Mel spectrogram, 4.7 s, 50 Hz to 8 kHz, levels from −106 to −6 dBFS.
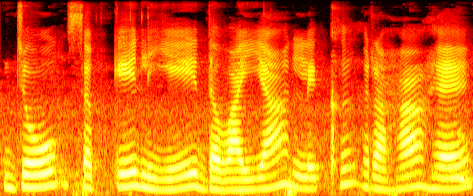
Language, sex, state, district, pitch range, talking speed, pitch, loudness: Hindi, female, Madhya Pradesh, Umaria, 165-195 Hz, 90 wpm, 175 Hz, -16 LUFS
